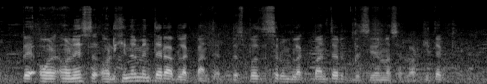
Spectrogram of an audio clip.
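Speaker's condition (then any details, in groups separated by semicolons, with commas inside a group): No condition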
